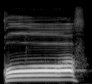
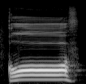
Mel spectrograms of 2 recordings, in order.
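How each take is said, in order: The two takes are said the same way.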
